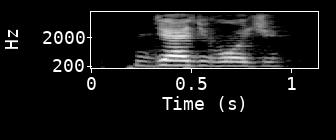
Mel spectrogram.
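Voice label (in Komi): "дядьводз", Komi, female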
